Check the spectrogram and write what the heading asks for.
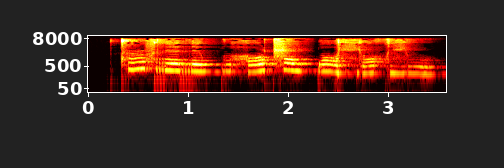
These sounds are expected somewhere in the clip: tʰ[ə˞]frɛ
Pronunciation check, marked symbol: correct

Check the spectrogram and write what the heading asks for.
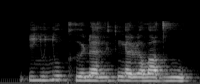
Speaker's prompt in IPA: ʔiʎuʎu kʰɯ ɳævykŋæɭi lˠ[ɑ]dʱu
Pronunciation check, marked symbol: correct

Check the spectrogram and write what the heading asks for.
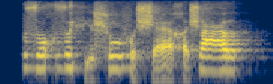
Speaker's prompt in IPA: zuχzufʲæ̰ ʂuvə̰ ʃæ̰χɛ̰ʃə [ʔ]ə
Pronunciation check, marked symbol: incorrect: ʕ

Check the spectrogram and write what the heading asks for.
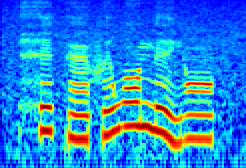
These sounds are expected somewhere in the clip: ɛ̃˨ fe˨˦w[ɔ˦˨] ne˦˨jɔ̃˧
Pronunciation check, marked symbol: incorrect: ɔ˦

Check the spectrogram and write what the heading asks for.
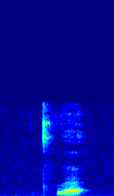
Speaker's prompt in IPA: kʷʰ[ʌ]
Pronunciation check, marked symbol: correct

